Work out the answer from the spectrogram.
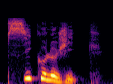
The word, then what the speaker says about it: psychologique: Okay, remember at the end you've got this K. Okay, so ic, and then Y is pronounced like I. Psy. And then it's an exception here because normally we should pronounce it sho, okay, but then we pronounce it ko.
